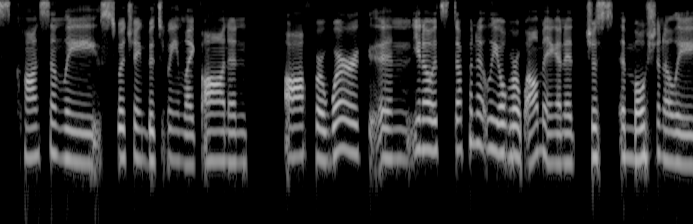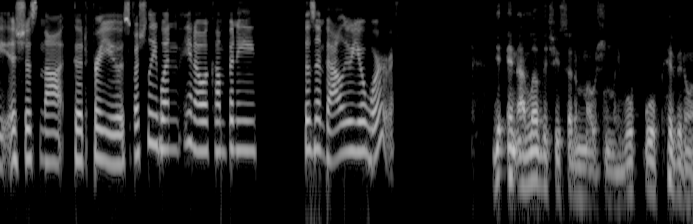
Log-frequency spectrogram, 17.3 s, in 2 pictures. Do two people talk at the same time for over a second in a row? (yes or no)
no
